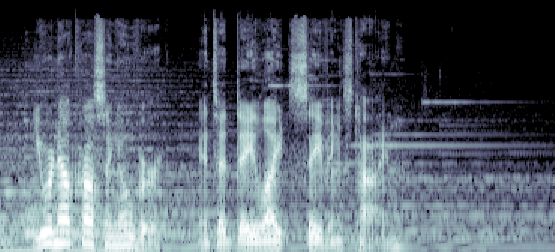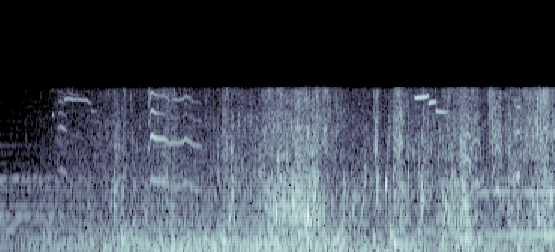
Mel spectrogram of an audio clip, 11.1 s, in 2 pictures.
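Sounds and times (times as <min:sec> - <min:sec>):
speech: 0:00.4 - 0:04.1
seagulls calling near the sea: 0:03.2 - 0:08.2, 0:09.4 - 0:11.0.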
